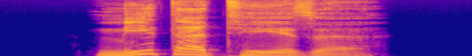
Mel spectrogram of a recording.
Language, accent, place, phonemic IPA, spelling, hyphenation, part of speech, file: German, Germany, Berlin, /metaˈteːzə/, Metathese, Me‧ta‧the‧se, noun, De-Metathese.ogg
- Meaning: metathesis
